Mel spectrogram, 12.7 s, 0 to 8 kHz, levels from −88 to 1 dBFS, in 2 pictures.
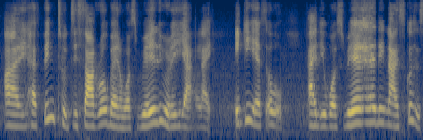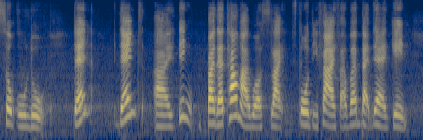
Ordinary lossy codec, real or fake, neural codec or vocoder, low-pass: none; fake; codec, 16 kHz, 0.8 kbps, ZipCodec; none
